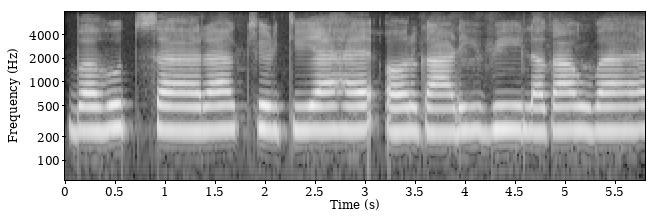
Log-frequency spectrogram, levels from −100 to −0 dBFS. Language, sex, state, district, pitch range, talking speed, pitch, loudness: Hindi, female, Jharkhand, Palamu, 240-245 Hz, 105 wpm, 245 Hz, -14 LUFS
